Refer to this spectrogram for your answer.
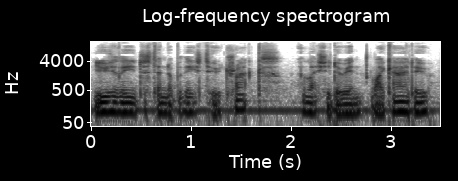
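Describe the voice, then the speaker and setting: A soft-spoken man giving an ASMR-style screen tutorial, explaining steps in a hushed, unhurried, informal way. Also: lowish voice, level tone, creaky. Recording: faint hum and background noise.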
